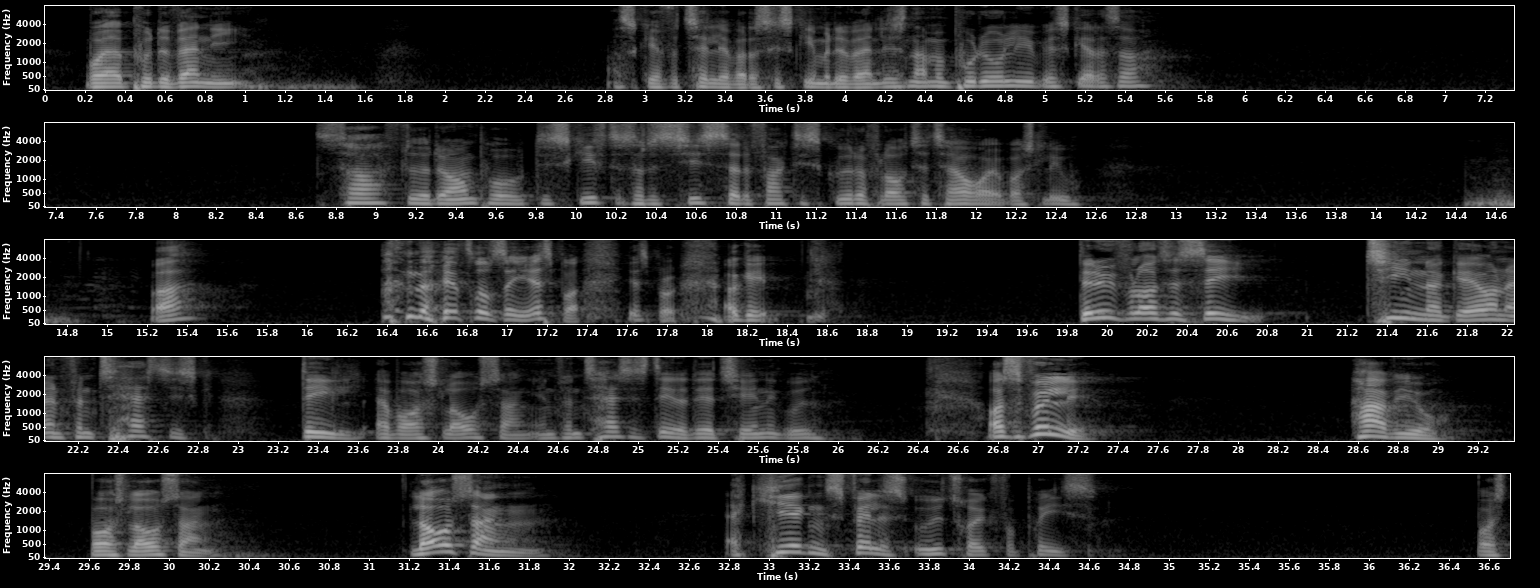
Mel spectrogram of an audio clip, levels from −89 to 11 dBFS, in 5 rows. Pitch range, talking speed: 125-175 Hz, 165 wpm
